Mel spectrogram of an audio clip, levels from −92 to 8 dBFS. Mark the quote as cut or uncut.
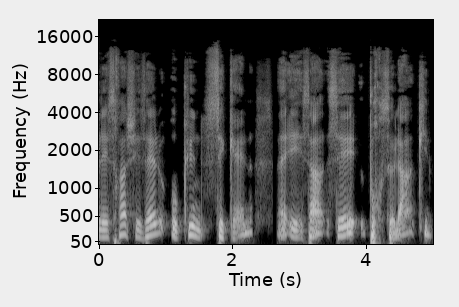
uncut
